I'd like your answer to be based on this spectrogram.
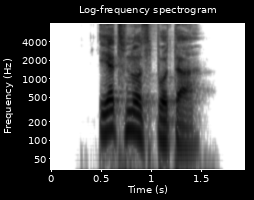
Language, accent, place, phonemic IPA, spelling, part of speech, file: German, Germany, Berlin, /ˈeːɐ̯tnʊsˌbʊtɐ/, Erdnussbutter, noun, De-Erdnussbutter.ogg
- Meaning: peanut butter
